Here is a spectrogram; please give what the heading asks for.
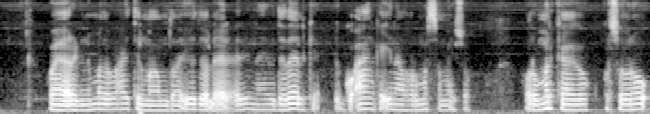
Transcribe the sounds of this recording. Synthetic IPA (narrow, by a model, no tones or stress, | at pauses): wɑːjɐɾɐɡnɪmɐðɐwɑħɑjt̪ʰɪlmaːmd̪ɐːʔɪ̰jɐðɔːlʔɐ̰ɛ̰lʕɛ̰lɪnɐjɔd̪ɐðaːlkʰɐ̰ | ɡɔ̰ʔaːŋkʰɐ̰ʔɪ̰naːd̪ɦɔrmɐrsɐmɛ̰jsɔ | hɔ̰ɾmɐrkʰaːɣɐqʰʊrsɔːnɔː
